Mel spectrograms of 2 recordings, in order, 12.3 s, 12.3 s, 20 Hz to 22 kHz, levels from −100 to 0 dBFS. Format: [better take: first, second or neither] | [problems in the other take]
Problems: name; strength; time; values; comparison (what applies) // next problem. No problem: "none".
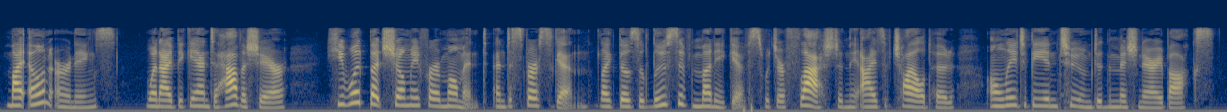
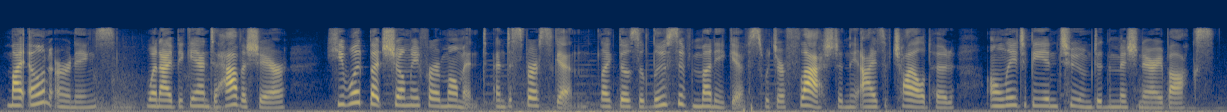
first | background sound (Sliding door); 14 dB below the speech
